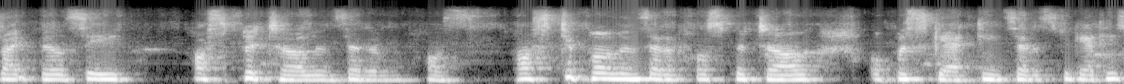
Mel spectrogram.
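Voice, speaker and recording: Brisk Trinidadian woman moderator. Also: fairly high pitch, darkish tone, a little hiss or hum, rough recording. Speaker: webinar moderator. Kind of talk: moderating a panel discussion. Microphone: video call.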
